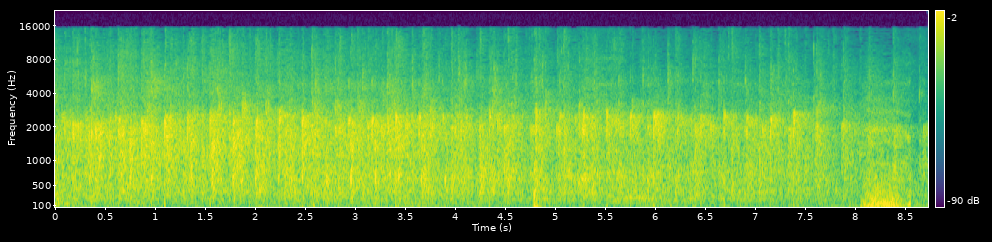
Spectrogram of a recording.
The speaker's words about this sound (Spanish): Venga ese ánimo, un fuerte aplauso a Todopoderoso.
